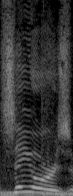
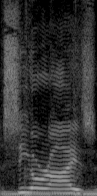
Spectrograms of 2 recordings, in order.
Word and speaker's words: Saoirse: Brooklyn yeah Puri do how do you pronounce her name Saoirse Ronan Saoirse Ronan say yours Ronan or see your eyes Ronan look sharp layer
